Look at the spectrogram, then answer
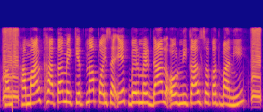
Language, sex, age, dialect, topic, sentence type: Bhojpuri, female, <18, Southern / Standard, banking, question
